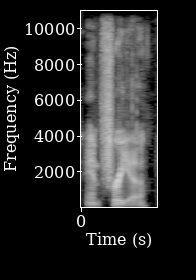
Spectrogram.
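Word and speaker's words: Empyrea: I believe it's pronounced Amphrea.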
